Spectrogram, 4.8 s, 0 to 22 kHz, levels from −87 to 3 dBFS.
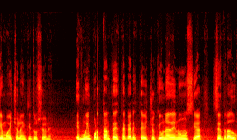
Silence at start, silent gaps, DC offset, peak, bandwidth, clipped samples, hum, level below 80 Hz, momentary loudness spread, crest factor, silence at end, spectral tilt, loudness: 0 s; none; under 0.1%; -2 dBFS; 16.5 kHz; under 0.1%; none; -48 dBFS; 8 LU; 16 dB; 0 s; -7 dB/octave; -17 LUFS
